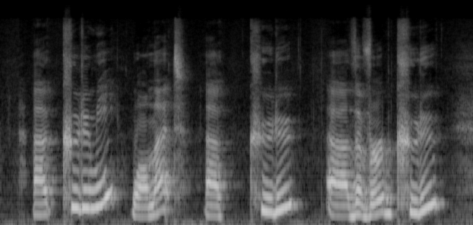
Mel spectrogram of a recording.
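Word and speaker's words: 来る: Kurumi, walnut, kuru, the verb kuru. Notice that it's kuru, not kuru. Or kuru. It's really hard to mispronounce Japanese, by the way. So kuru versus kuru.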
